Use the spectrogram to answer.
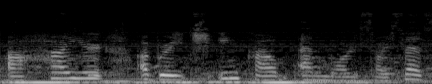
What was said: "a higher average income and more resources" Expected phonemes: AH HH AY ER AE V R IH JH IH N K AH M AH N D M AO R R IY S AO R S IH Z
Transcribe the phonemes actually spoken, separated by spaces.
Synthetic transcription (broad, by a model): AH HH AY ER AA B R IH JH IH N K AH M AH N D M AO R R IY S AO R S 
